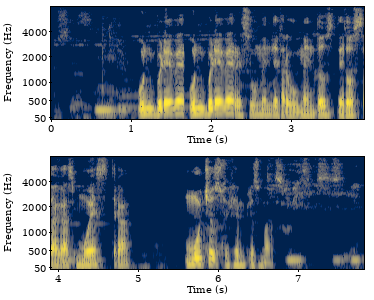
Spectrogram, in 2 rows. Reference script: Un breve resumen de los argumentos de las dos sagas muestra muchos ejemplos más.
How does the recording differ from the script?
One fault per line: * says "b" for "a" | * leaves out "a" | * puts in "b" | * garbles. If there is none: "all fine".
* puts in "un breve"
* leaves out "los"
* leaves out "las"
